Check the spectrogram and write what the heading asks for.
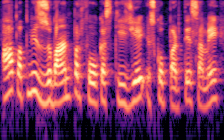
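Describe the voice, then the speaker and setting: High-voiced man teaching recitation patiently. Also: expressive, normal speed. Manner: patient, repeats points, asks checking questions; demonstrates sounds aloud. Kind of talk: explanatory lesson.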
